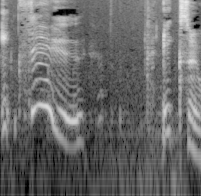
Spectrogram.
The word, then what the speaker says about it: IXOO: be honest is such a good product the exu xu well that's correct you said it right yeah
